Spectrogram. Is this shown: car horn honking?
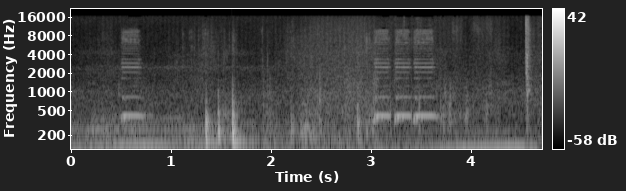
yes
